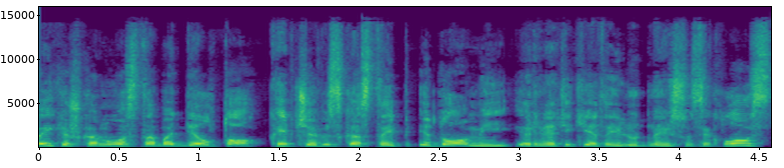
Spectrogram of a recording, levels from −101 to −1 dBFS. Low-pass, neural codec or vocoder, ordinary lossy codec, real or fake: 14.4 kHz; none; AAC, 64 kbps; real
